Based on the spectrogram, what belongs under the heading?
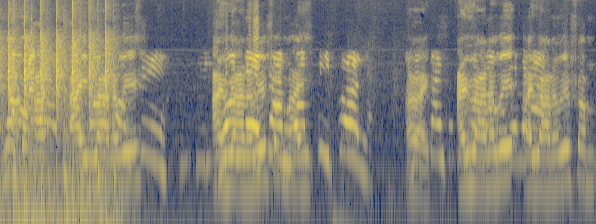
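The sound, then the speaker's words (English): A quick run of about eight loud, evenly spaced thumps on a desk, Parliament-style desk-thumping in support, followed by a person talking. “You hear me thumping for you like I'm in Parliament?”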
